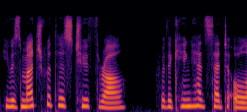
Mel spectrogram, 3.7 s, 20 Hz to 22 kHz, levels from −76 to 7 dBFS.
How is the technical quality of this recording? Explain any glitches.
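No glitches or faults detected.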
